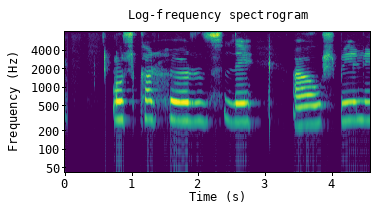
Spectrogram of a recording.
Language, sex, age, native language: Icelandic, female, 7, Icelandic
